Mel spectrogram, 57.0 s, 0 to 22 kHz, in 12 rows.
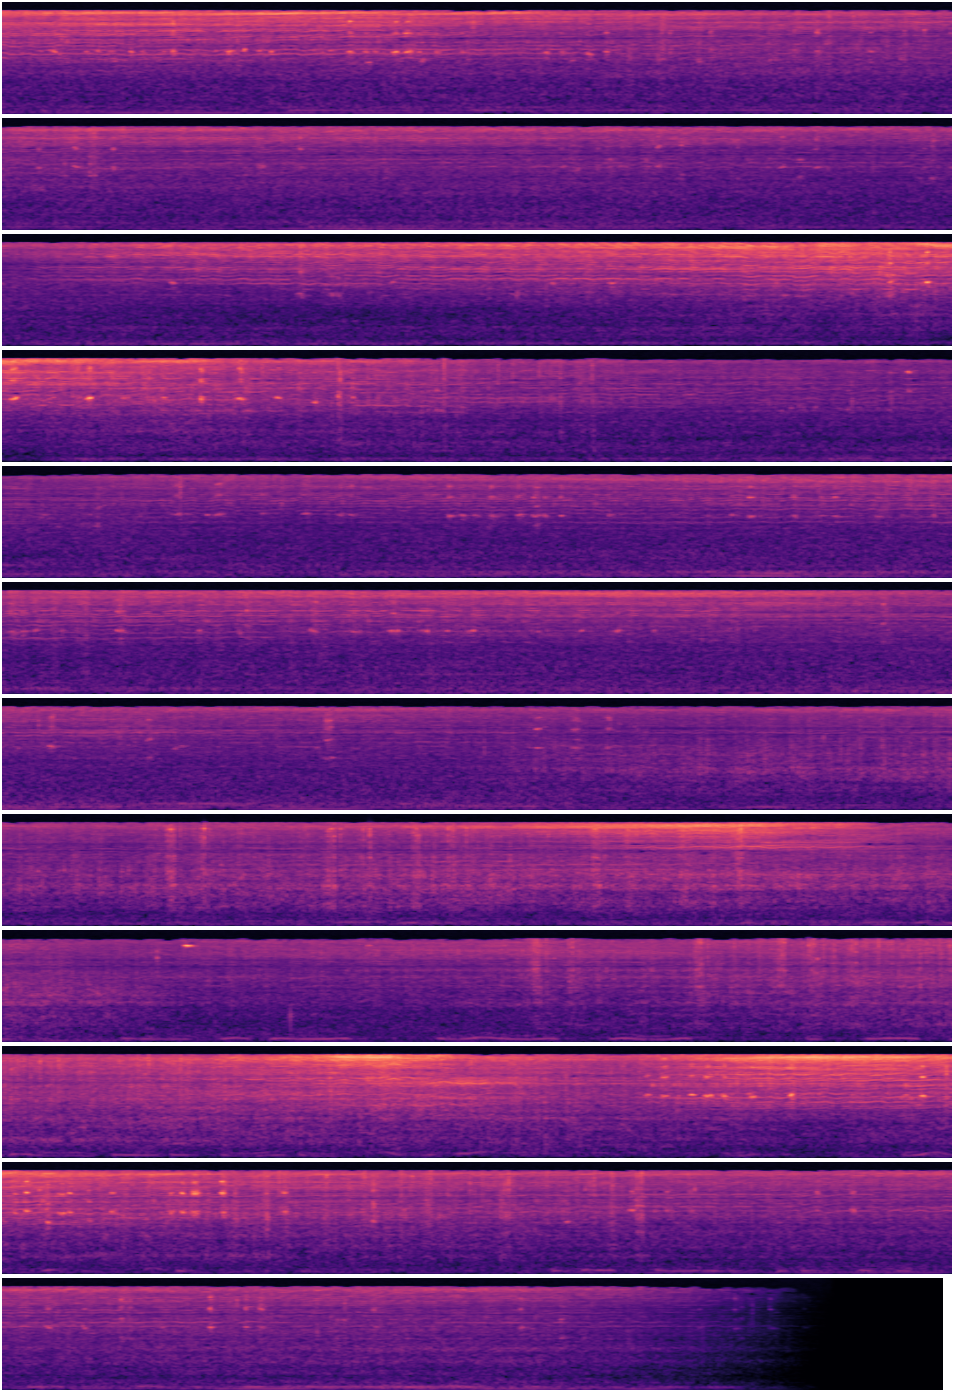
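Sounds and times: model train motor hum: 0.0s - 56.3s
wheels on rails: 0.0s - 56.3s.

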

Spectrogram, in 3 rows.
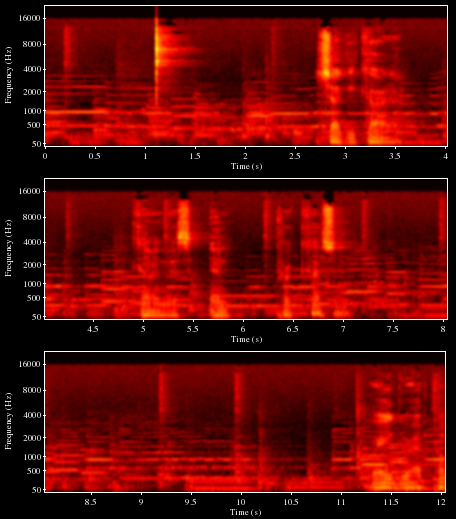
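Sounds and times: guitar melody: 0.0s - 12.0s
jazz band music: 0.0s - 12.0s
short sharp hit: 1.1s - 1.8s.

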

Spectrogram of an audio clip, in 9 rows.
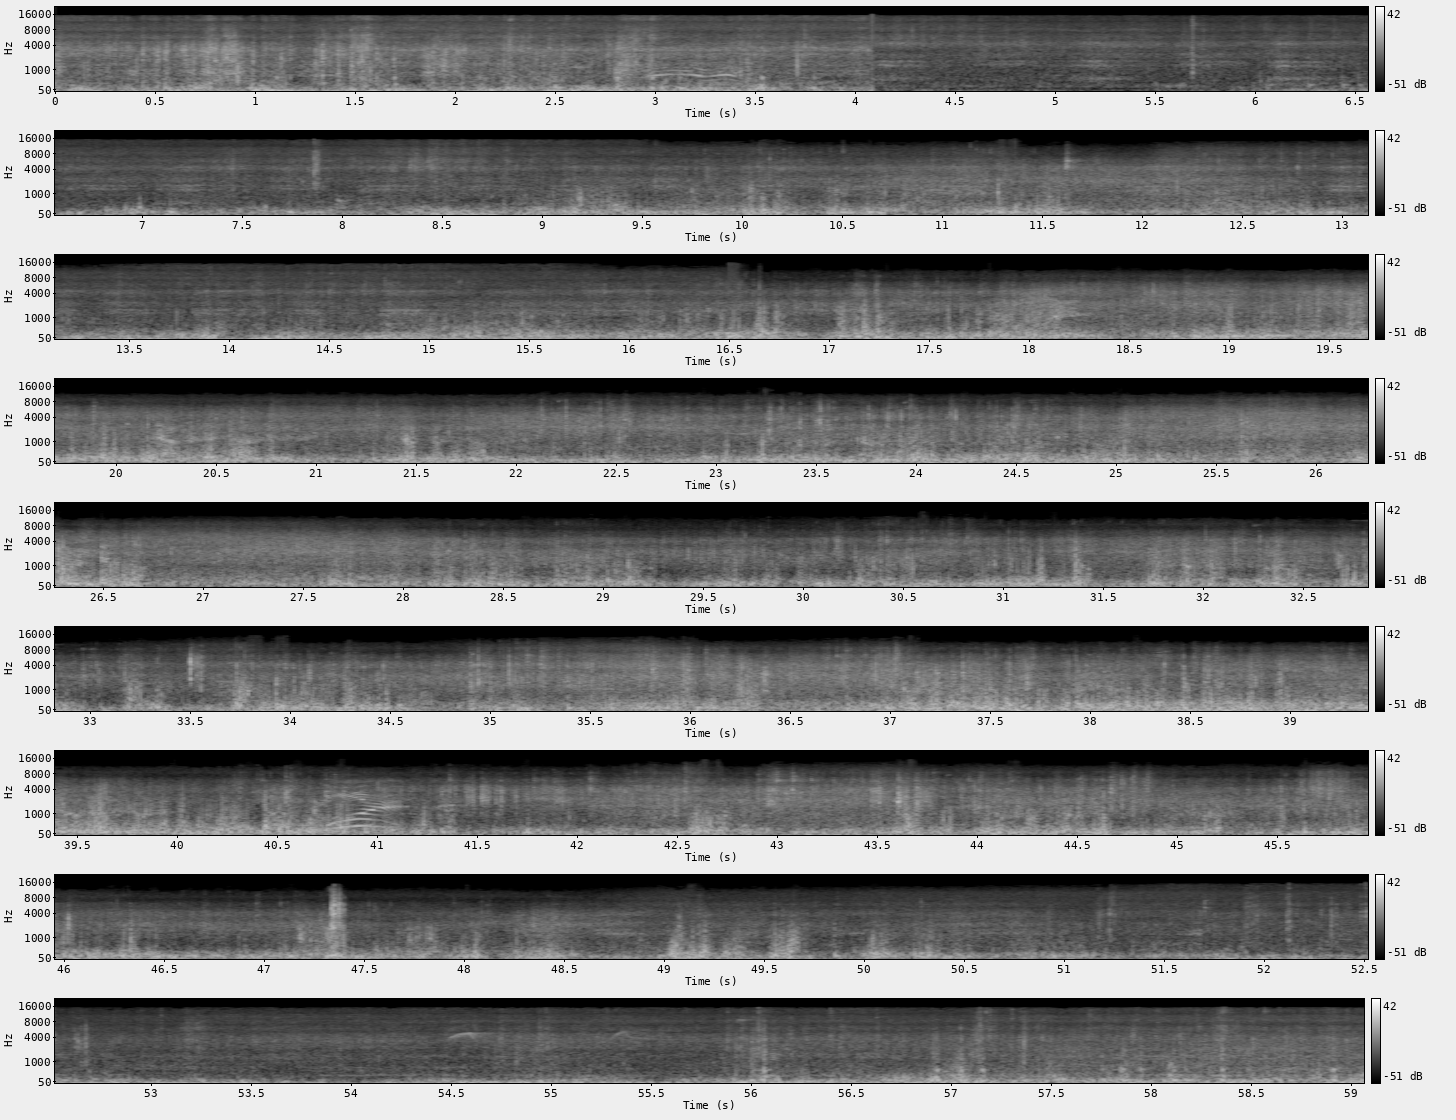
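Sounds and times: bike knocks and rattles: 0.0s - 26.9s, 27.6s - 59.0s
wind rushing over microphone: 0.0s - 59.0s.

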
